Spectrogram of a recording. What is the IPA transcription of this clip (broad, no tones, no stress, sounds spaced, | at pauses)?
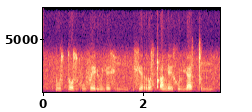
ɗ u z d o z f u f e ɾʲ u j e x i | xʲ æ r o z qʼ e n e x u lʲ j æ z ǀ i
